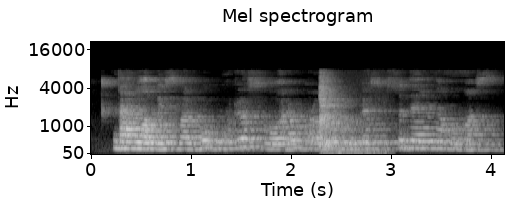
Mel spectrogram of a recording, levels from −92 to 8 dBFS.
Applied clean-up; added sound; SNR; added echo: none; Snare drum; 4 dB; reverberation time 1.1 s.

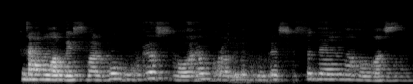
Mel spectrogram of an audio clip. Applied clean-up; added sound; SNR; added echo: neural mask model DeepFilterNet 3.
